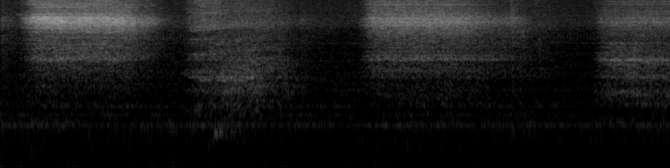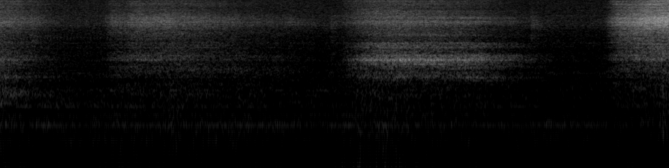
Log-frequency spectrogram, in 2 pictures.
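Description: Slow, steady breaths while holding a yoga pose come as soft airy inhales and exhales, repeating about every two seconds, close and quiet with no talking.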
